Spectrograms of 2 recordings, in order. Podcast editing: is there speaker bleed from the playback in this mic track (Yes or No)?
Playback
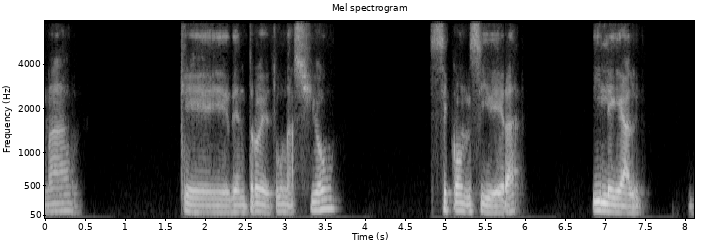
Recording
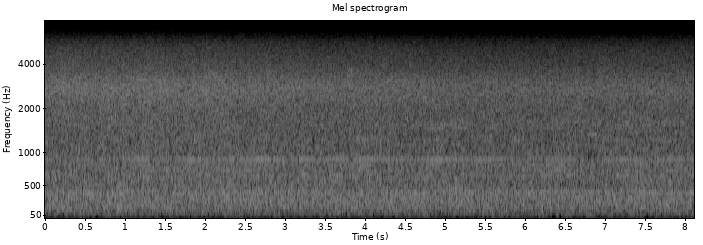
No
